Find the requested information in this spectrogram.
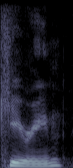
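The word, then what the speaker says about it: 麒麟: with this is the kyin now um it's pronounced Kirin but you might recognize it from the uh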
